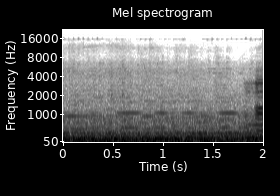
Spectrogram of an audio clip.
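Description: Steady low rumble of road and engine noise inside a moving vehicle's cab, with background music playing over it.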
